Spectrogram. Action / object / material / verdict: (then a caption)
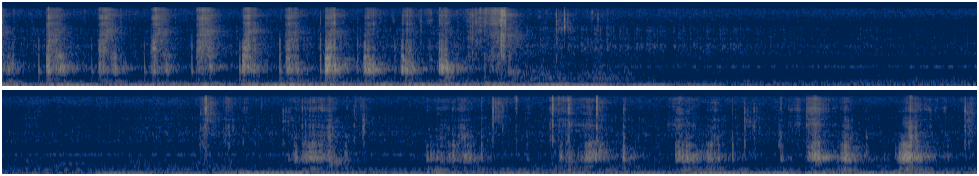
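scrape / coated paper scratch art card scratched with a bamboo stick / coated paper / none. A bamboo stick scratches lines into the coating of a thin, solid, flat black-coated scratch art paper card. Quick, rhythmic scratchy strokes run for about three seconds, give way to a quiet pause with low background rumble, then resume as a series of short, sharp scrapes to the end.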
